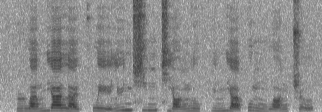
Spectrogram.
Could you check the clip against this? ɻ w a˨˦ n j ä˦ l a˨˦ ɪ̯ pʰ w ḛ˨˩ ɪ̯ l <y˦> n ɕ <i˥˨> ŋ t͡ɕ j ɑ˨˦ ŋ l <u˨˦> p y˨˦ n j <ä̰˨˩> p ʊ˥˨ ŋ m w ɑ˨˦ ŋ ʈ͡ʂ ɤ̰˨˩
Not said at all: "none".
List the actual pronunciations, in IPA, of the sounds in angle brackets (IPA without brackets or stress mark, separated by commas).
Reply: y˦, i˦, u˨˦, ä̰˨˩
